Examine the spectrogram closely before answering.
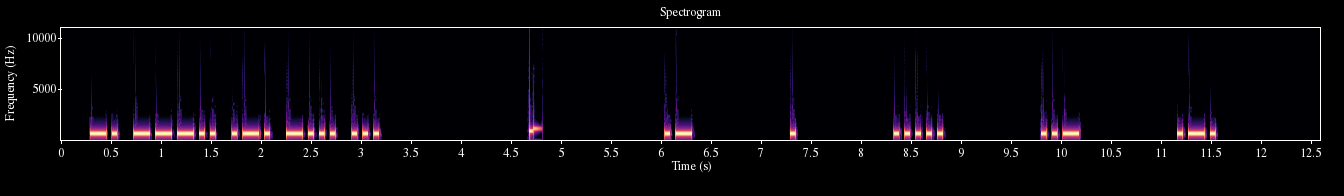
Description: Morse code, heard as a keyed tone, about 22 wpm, spaced as for 11 wpm, 700 Hz. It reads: N8RBS AE5UR
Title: USA Call Signs - 5 Characters - 6x Character Spacing - 22wpm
